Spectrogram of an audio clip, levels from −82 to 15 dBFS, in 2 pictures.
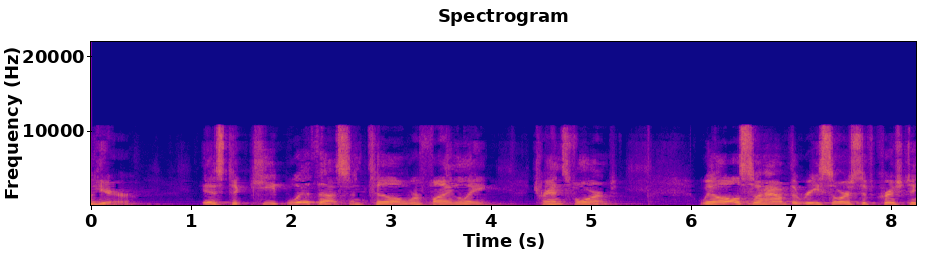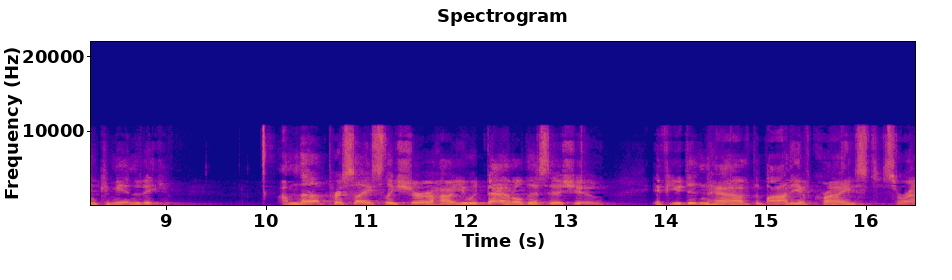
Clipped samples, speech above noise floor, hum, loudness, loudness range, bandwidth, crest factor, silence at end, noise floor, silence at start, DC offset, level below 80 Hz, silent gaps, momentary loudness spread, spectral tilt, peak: under 0.1%; 38 dB; none; -20 LUFS; 3 LU; 11 kHz; 18 dB; 0 s; -58 dBFS; 0 s; under 0.1%; -60 dBFS; none; 9 LU; -4.5 dB/octave; -2 dBFS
